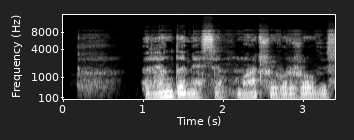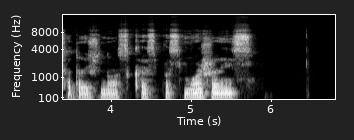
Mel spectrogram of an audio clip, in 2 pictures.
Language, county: Lithuanian, Kaunas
